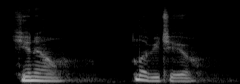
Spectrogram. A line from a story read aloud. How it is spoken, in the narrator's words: he muttered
